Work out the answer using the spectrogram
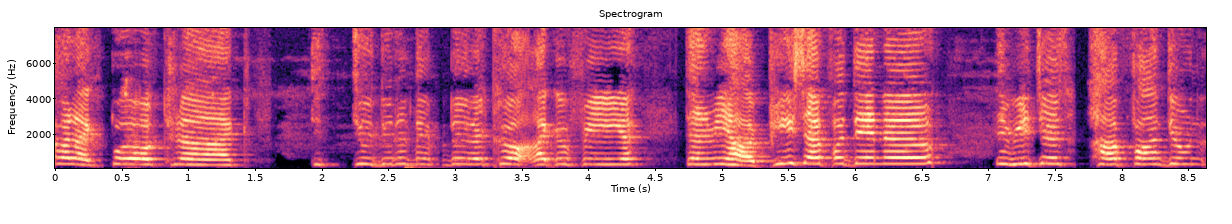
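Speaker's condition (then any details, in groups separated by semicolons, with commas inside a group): Cerebral palsy; voice affected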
